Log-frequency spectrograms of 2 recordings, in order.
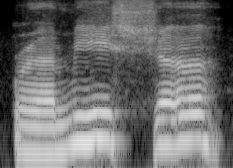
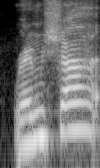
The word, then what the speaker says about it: Rimsha: Ramisha. No, it's Rimshaw.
